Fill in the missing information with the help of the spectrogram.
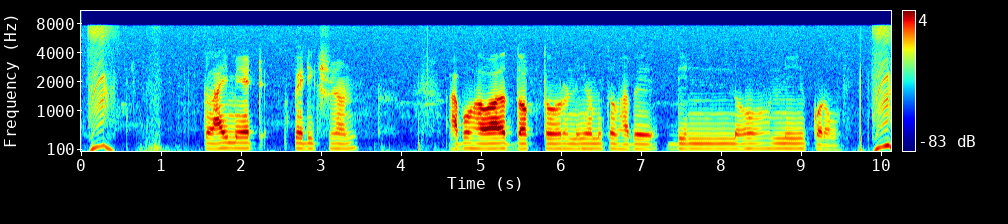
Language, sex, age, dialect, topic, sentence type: Bengali, male, <18, Rajbangshi, agriculture, statement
